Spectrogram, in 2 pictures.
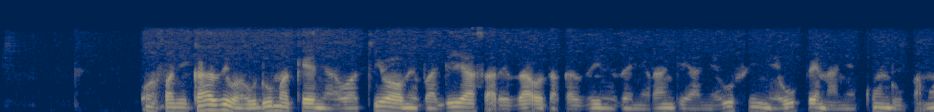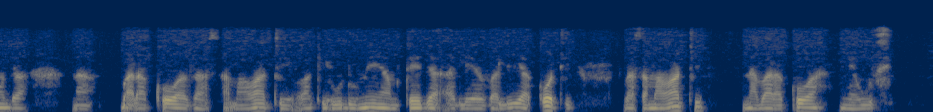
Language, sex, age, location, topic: Swahili, male, 36-49, Kisumu, government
